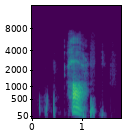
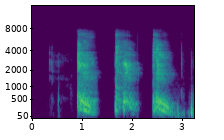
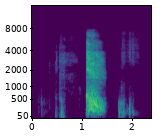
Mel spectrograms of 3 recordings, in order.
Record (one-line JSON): {"exhalation_length": "1.8 s", "exhalation_amplitude": 14595, "exhalation_signal_mean_std_ratio": 0.27, "three_cough_length": "3.2 s", "three_cough_amplitude": 12142, "three_cough_signal_mean_std_ratio": 0.5, "cough_length": "2.4 s", "cough_amplitude": 12975, "cough_signal_mean_std_ratio": 0.32, "survey_phase": "beta (2021-08-13 to 2022-03-07)", "age": "45-64", "gender": "Male", "wearing_mask": "No", "symptom_none": true, "smoker_status": "Never smoked", "respiratory_condition_asthma": false, "respiratory_condition_other": false, "recruitment_source": "REACT", "submission_delay": "5 days", "covid_test_result": "Negative", "covid_test_method": "RT-qPCR", "covid_ct_value": 39.0, "covid_ct_gene": "N gene"}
